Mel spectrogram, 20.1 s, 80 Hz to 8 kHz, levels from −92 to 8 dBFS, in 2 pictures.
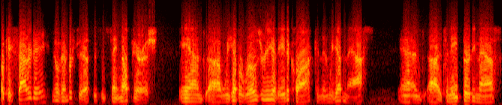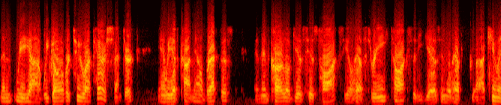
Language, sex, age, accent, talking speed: English, male, 60-79, American, 180 wpm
